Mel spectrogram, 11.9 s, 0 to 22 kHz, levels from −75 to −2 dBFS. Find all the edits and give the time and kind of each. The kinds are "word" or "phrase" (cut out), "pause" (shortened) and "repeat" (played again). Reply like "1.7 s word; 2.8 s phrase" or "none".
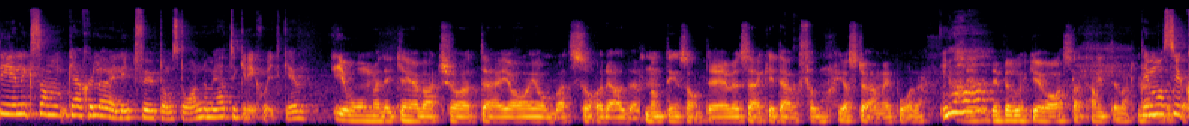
6.4 s word; 11.0 s word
